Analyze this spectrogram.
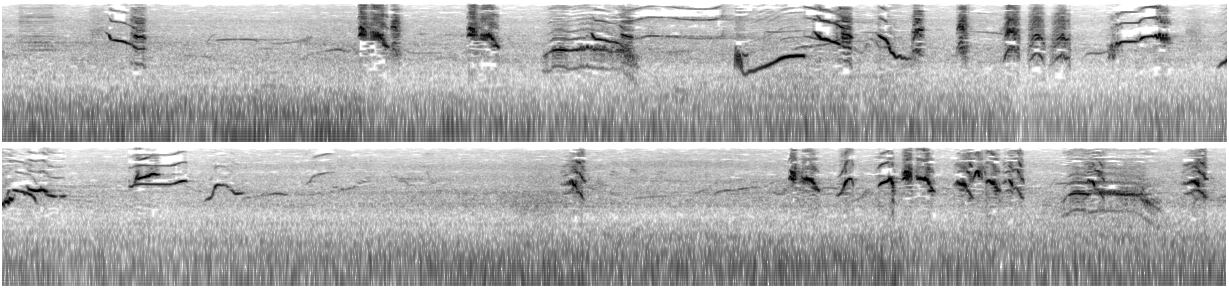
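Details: Oriental magpie-robin (kacer) in full song, fanning its tail wide, in a loud 'nembak ngerol' style: rich whistled notes that rise and fall, with sharp high clicks and chips delivered in dense bursts over a low background hum.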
